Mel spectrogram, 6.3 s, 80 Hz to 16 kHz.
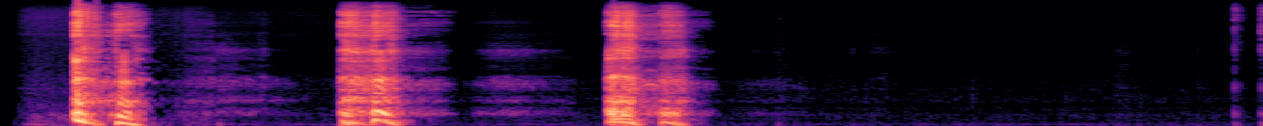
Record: {"three_cough_length": "6.3 s", "three_cough_amplitude": 32768, "three_cough_signal_mean_std_ratio": 0.26, "survey_phase": "beta (2021-08-13 to 2022-03-07)", "age": "45-64", "gender": "Male", "wearing_mask": "No", "symptom_none": true, "smoker_status": "Never smoked", "respiratory_condition_asthma": false, "respiratory_condition_other": false, "recruitment_source": "REACT", "submission_delay": "1 day", "covid_test_result": "Negative", "covid_test_method": "RT-qPCR", "influenza_a_test_result": "Negative", "influenza_b_test_result": "Negative"}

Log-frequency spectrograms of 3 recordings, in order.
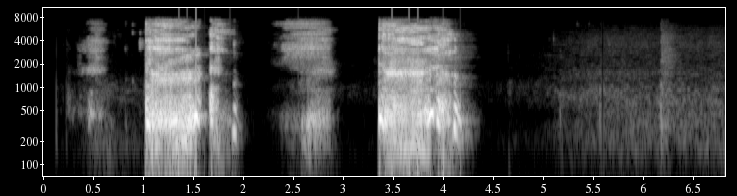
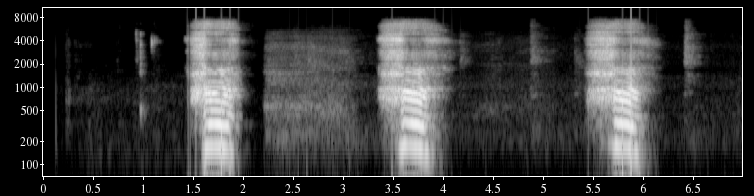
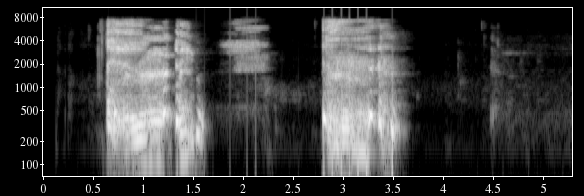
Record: {"cough_length": "6.8 s", "cough_amplitude": 29527, "cough_signal_mean_std_ratio": 0.4, "exhalation_length": "7.0 s", "exhalation_amplitude": 30998, "exhalation_signal_mean_std_ratio": 0.38, "three_cough_length": "5.3 s", "three_cough_amplitude": 32767, "three_cough_signal_mean_std_ratio": 0.47, "survey_phase": "beta (2021-08-13 to 2022-03-07)", "age": "45-64", "gender": "Female", "wearing_mask": "No", "symptom_cough_any": true, "symptom_runny_or_blocked_nose": true, "symptom_sore_throat": true, "symptom_fatigue": true, "symptom_headache": true, "symptom_change_to_sense_of_smell_or_taste": true, "symptom_onset": "4 days", "smoker_status": "Ex-smoker", "respiratory_condition_asthma": false, "respiratory_condition_other": false, "recruitment_source": "Test and Trace", "submission_delay": "2 days", "covid_test_result": "Positive", "covid_test_method": "LAMP"}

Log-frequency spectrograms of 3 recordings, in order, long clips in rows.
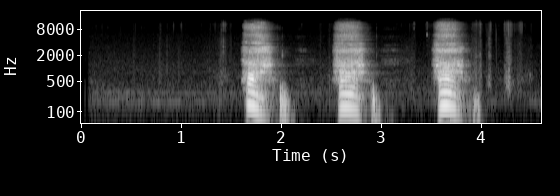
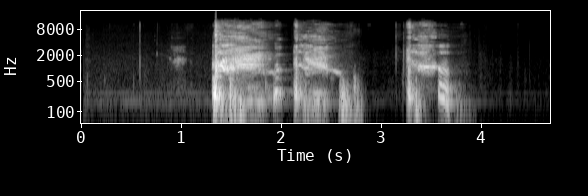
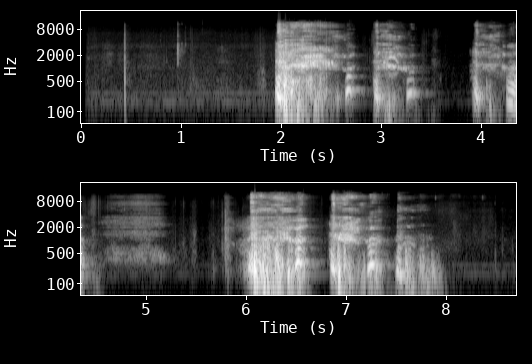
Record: {"exhalation_length": "4.6 s", "exhalation_amplitude": 20010, "exhalation_signal_mean_std_ratio": 0.33, "three_cough_length": "4.7 s", "three_cough_amplitude": 32722, "three_cough_signal_mean_std_ratio": 0.38, "cough_length": "8.7 s", "cough_amplitude": 32767, "cough_signal_mean_std_ratio": 0.37, "survey_phase": "beta (2021-08-13 to 2022-03-07)", "age": "45-64", "gender": "Male", "wearing_mask": "No", "symptom_runny_or_blocked_nose": true, "symptom_change_to_sense_of_smell_or_taste": true, "symptom_loss_of_taste": true, "symptom_onset": "4 days", "smoker_status": "Never smoked", "respiratory_condition_asthma": false, "respiratory_condition_other": false, "recruitment_source": "Test and Trace", "submission_delay": "1 day", "covid_test_result": "Positive", "covid_test_method": "RT-qPCR", "covid_ct_value": 17.2, "covid_ct_gene": "ORF1ab gene", "covid_ct_mean": 17.8, "covid_viral_load": "1400000 copies/ml", "covid_viral_load_category": "High viral load (>1M copies/ml)"}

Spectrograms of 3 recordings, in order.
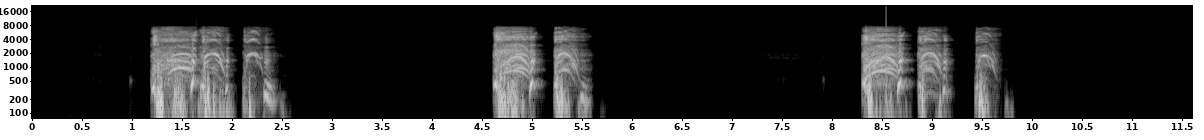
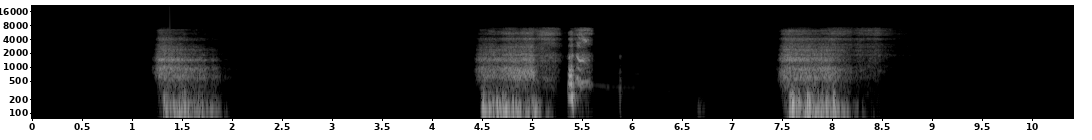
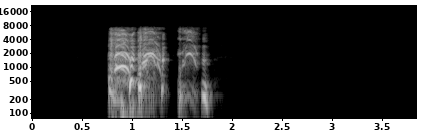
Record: {"three_cough_length": "11.6 s", "three_cough_amplitude": 31468, "three_cough_signal_mean_std_ratio": 0.37, "exhalation_length": "10.4 s", "exhalation_amplitude": 5857, "exhalation_signal_mean_std_ratio": 0.34, "cough_length": "3.8 s", "cough_amplitude": 29508, "cough_signal_mean_std_ratio": 0.32, "survey_phase": "beta (2021-08-13 to 2022-03-07)", "age": "45-64", "gender": "Female", "wearing_mask": "No", "symptom_new_continuous_cough": true, "symptom_runny_or_blocked_nose": true, "symptom_sore_throat": true, "symptom_headache": true, "symptom_change_to_sense_of_smell_or_taste": true, "symptom_loss_of_taste": true, "symptom_onset": "3 days", "smoker_status": "Never smoked", "respiratory_condition_asthma": false, "respiratory_condition_other": false, "recruitment_source": "Test and Trace", "submission_delay": "1 day", "covid_test_result": "Positive", "covid_test_method": "RT-qPCR"}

